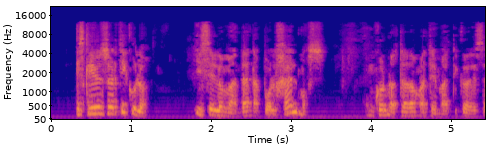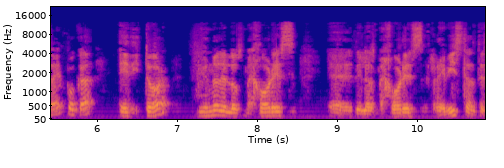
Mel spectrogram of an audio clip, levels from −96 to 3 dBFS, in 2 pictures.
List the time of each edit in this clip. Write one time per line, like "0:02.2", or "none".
none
